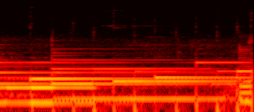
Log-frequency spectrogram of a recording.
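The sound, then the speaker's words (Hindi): A clock ticks in a steady, even rhythm, its soft clicks sitting under a sustained, humming tonal drone that fills the background throughout. “मेरे कानों में घड़ी की टिक टिक सुनाई दे रही है”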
